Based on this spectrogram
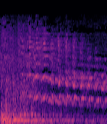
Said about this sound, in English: Door. What is making that noise? Because it hits the doorstop and it vibrates. It's an aggressive vibration. So the doorstop is shaking and that sounds like this.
